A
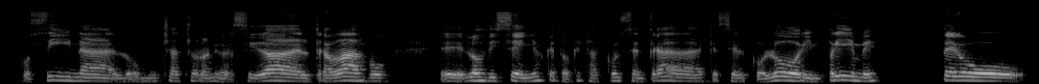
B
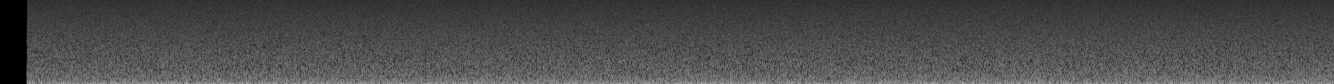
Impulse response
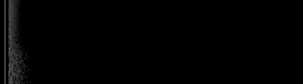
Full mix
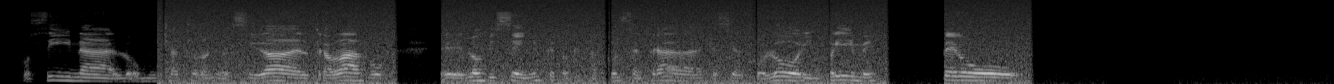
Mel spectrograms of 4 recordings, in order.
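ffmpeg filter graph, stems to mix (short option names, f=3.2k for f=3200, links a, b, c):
-filter_complex "[0:a]volume=-3dB,asplit=2[a][b];[1:a]adelay=1300,volume=-14dB,asplit=3[c][d][e];[c]atrim=end=11.07,asetpts=PTS-STARTPTS,afade=t=out:st=11.066:d=0.004:c=hsin[f];[d]atrim=start=11.07:end=11.74,asetpts=PTS-STARTPTS,volume=0[g];[e]atrim=start=11.74,asetpts=PTS-STARTPTS,afade=t=in:d=0.004:c=hsin[h];[f][g][h]concat=n=3:v=0:a=1[i];[b]apad=whole_len=645995[j];[i][j]sidechaingate=range=-30dB:threshold=-56dB:ratio=16:detection=peak[k];[a][k]amix=inputs=2:normalize=0,dynaudnorm=f=390:g=3:m=7dB"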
